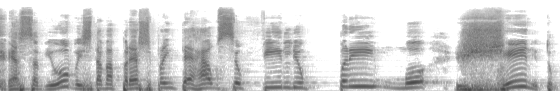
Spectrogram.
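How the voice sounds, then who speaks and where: A Brazilian man preaching a Pentecostal sermon as pastor, with a repetitive cadence that rises into shouted, sing-song peaks. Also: high-pitched. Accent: Brazilian Portuguese. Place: church sanctuary.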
